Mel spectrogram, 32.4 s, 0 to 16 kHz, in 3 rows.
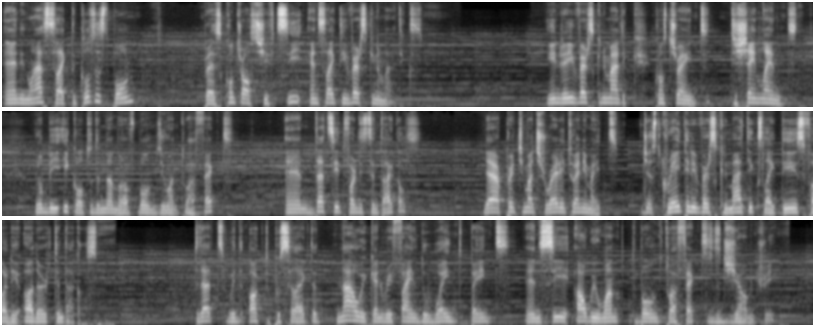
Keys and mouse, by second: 4.9 ctrl+shift+c, 17.7 g, 18.7 ctrl+shift+c, 19.8 middle click, 20.2 middle click, 20.5 right click, 20.8 right click, 21.2 ctrl+shift+c, 23.0 g, 25.3 g, 29.1-31.7 middle drag.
